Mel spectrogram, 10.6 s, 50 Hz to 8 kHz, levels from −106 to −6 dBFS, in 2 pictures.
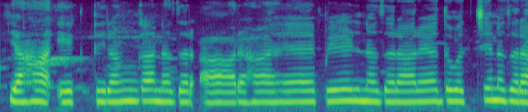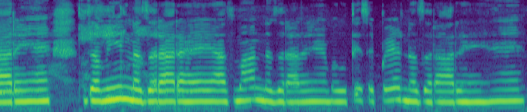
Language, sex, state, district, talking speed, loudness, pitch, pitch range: Hindi, female, Chhattisgarh, Sarguja, 205 wpm, -27 LUFS, 255 Hz, 245-265 Hz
